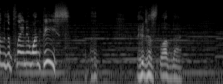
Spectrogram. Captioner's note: laughs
